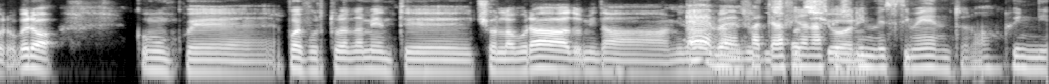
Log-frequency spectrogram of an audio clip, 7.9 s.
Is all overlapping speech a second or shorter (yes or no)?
no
